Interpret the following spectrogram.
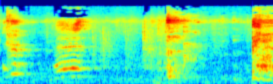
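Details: Baby coos and babbles, then gives two short, deliberate cough-like bursts on request: a playful fake, voluntary cough.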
